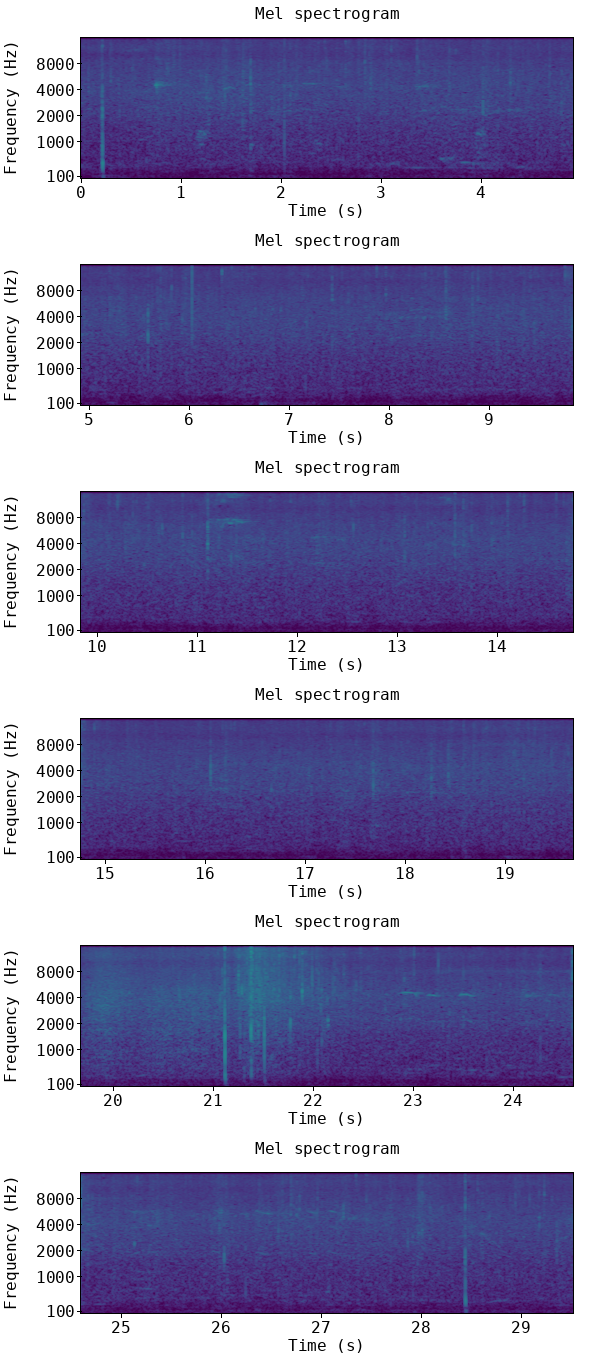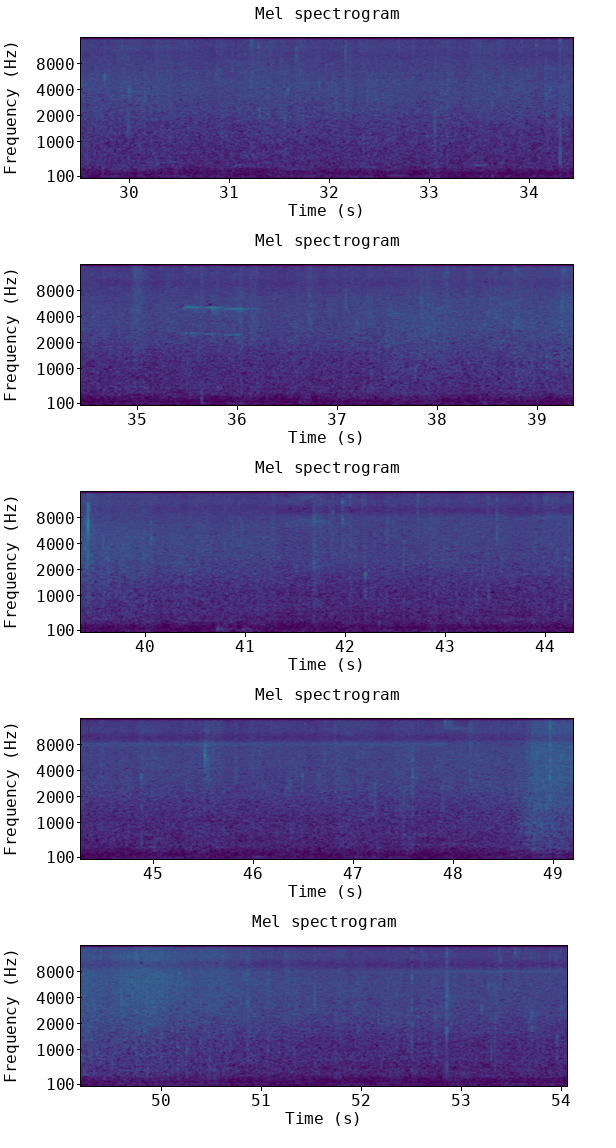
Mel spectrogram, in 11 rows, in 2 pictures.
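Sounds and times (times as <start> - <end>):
light rain on leaves: 0.0 - 54.0
rustling: 19.0 - 22.6, 48.2 - 51.1.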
